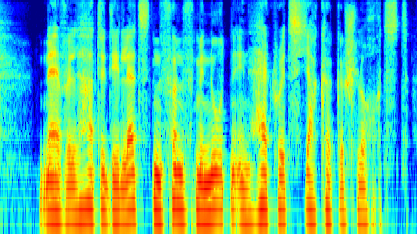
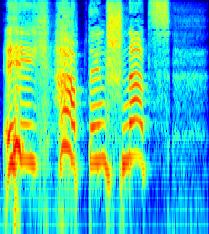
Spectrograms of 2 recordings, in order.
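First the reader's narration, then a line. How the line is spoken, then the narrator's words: Called out. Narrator (German): rief er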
